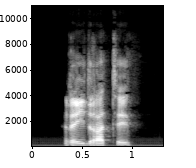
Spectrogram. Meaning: to rehydrate
- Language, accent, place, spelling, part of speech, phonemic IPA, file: French, France, Lyon, réhydrater, verb, /ʁe.i.dʁa.te/, LL-Q150 (fra)-réhydrater.wav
